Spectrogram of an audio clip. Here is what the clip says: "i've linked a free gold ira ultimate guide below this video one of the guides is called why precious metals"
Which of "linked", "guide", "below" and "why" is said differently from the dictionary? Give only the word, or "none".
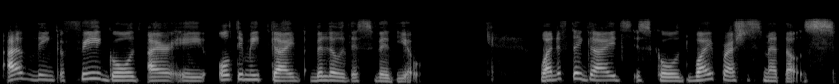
linked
